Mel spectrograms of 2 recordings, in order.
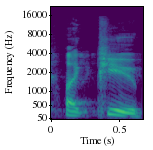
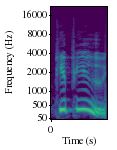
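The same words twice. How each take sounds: First: Said in the usual way. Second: High-pitched playful "pew, pew"; little sci-fi zap noises; laser gun noise. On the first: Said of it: "P E W". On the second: Shown as a demonstration. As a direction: imitate a toy laser with quick high pews. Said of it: "look, a little laser gun".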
